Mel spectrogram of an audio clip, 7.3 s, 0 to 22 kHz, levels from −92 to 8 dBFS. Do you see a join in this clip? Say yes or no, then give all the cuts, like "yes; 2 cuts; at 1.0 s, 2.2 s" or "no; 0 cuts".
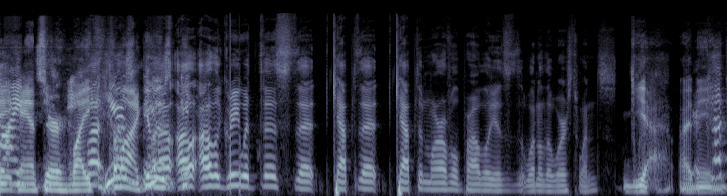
yes; 2 cuts; at 3.6 s, 6.2 s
